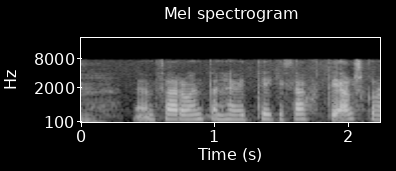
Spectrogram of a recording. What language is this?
Icelandic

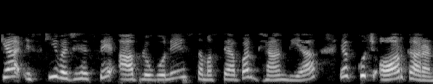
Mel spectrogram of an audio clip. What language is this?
Hindi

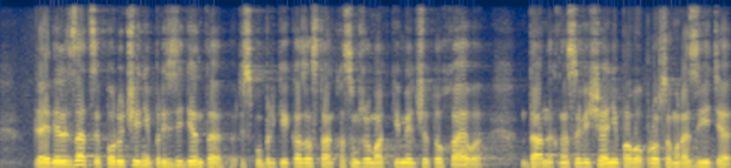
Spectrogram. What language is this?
Kazakh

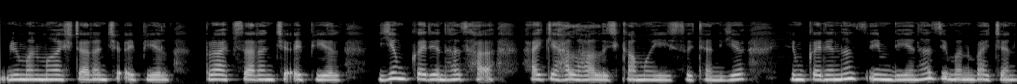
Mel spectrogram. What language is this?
Kashmiri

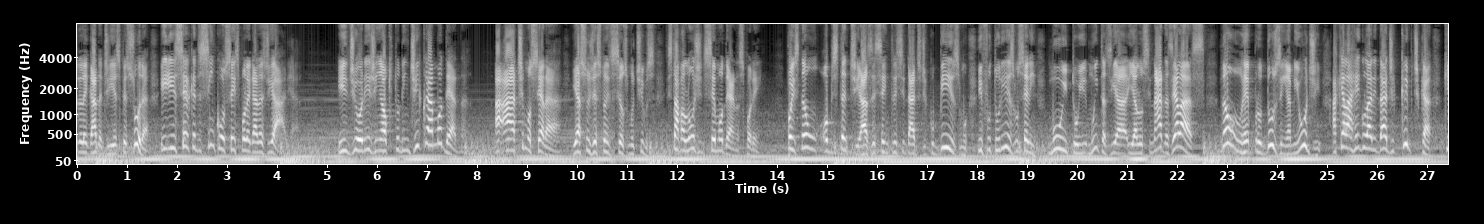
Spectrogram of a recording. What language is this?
Portuguese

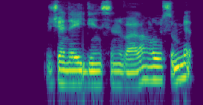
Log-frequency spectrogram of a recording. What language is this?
Kabyle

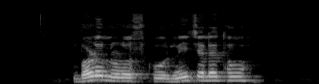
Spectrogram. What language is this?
Gujari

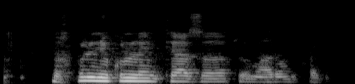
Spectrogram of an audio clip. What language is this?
Pashto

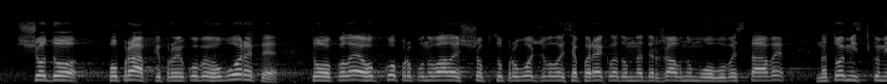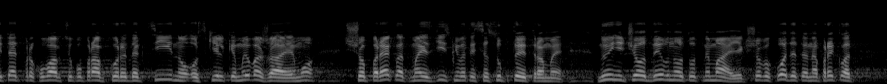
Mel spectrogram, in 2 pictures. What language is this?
Ukrainian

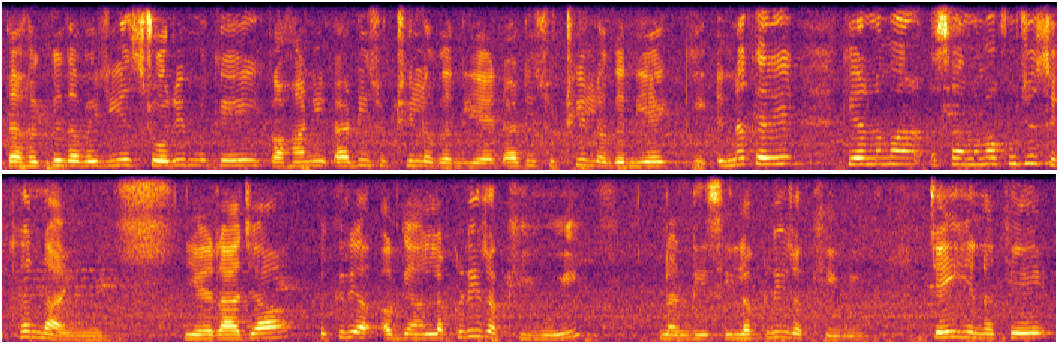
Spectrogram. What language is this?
Sindhi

